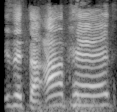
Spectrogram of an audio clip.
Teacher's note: And you say ah instead of I or I in words like iPad.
